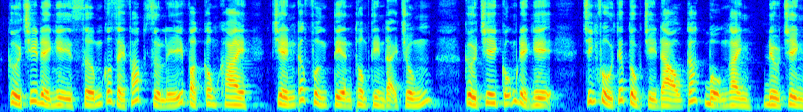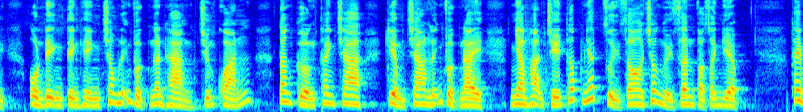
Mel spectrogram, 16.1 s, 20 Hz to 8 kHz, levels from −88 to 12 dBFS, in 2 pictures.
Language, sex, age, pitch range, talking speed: Vietnamese, male, 20-39, 145-205 Hz, 265 wpm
